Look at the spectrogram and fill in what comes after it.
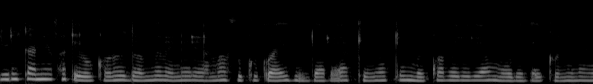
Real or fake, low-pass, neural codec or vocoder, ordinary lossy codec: fake; none; codec, 44.1 kHz, 2.6 kbps, SNAC; none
